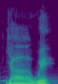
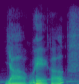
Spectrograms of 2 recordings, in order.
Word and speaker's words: 야훼: 아무튼 나중에 학자들이 재구성을 해보니까 발음은 원래 발음은 아마도 야외 아니면 야회가 가장 정확한 발음인 것 같다 이렇게 추측이 된 겁니다.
